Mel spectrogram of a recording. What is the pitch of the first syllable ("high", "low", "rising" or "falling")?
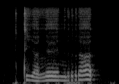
low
